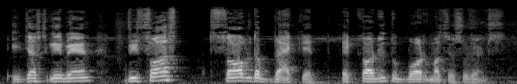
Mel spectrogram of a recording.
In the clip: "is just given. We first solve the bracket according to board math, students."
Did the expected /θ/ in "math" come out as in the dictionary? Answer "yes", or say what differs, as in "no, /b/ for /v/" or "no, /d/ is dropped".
no, /s/ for /θ/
